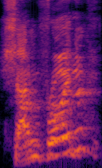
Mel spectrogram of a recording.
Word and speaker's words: Schadenfreude: Schadenfreude? – Yeah.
